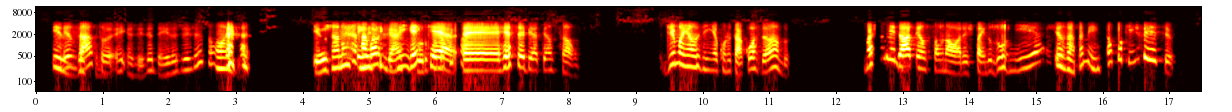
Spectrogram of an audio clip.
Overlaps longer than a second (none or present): present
